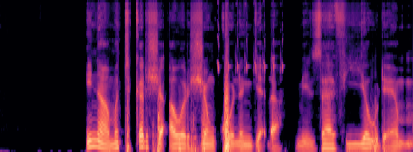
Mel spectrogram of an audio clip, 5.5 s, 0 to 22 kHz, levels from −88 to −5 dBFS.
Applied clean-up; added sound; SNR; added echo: classical method spectral subtraction.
